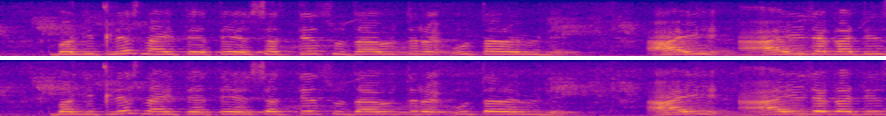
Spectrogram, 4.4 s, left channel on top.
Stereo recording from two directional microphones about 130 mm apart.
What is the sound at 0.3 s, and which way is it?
A child's voice, 25° right (ahead or behind).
